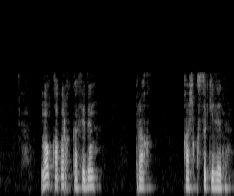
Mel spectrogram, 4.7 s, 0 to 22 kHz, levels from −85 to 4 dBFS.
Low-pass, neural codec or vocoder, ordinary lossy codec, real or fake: 5.4 kHz; none; none; real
